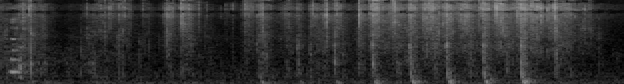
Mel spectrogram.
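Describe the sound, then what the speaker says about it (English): A quick series of soft, muffled knocks on a sock stuffed with paper, about eight in a row, close by and quiet against faint background hiss. "Y'all hear me knocking"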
